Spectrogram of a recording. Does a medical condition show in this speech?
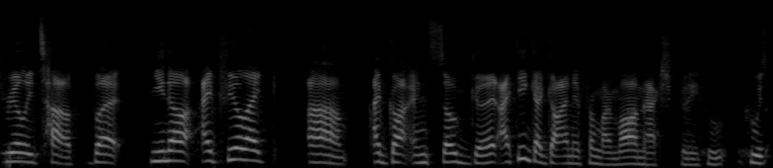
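Yes: cleft lip and palate; congenital cleft lip and palate, many childhood surgeries, major closure surgery, lip scar, scar removal declined; cleft made eating, talking and singing hard while growing up.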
